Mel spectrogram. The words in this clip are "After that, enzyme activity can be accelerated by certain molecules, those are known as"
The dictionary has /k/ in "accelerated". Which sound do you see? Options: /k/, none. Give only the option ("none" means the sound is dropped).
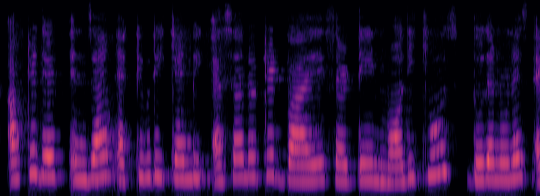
none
